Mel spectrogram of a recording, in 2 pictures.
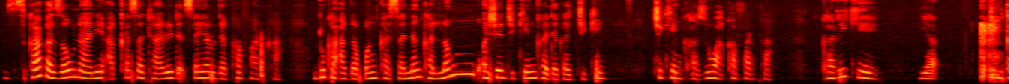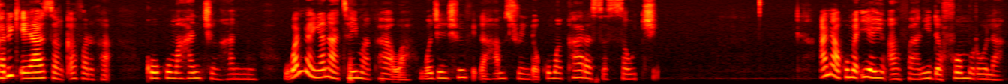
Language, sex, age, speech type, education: Hausa, female, 15-29, spontaneous, secondary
